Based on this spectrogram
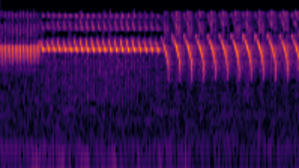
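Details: Singing-contest-winning canary performing a training song: a steady high trill held for over a second, then a quick series of sweeping descending notes repeated rapidly, loud and clean with little background.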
